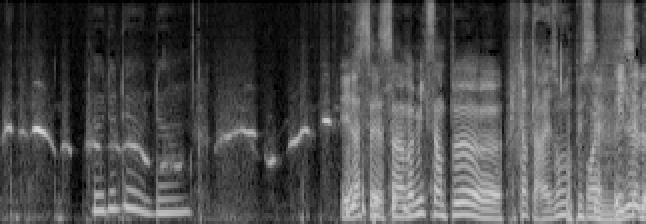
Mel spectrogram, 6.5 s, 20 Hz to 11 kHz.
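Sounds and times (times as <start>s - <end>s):
man whistling a lilting melody: 0.0s - 1.5s, 2.2s - 3.4s
speech: 0.9s - 2.1s, 3.4s - 6.4s.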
